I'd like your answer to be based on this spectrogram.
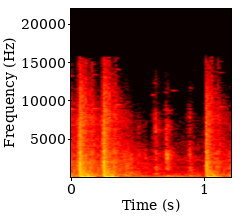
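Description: Gunfire in Fortnite Battle Royale: three sharp, loud shots at uneven intervals, close and punchy, with quieter clatter between them and no talking.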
